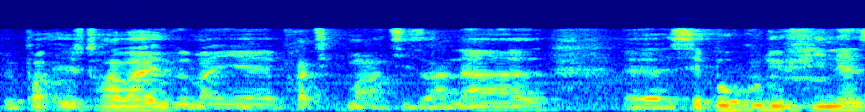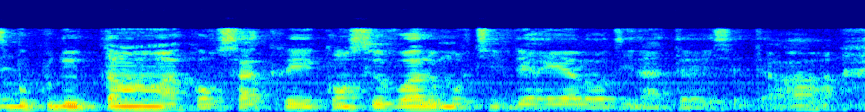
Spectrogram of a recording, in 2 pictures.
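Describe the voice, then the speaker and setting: A man speaks at a moderate pace in a fairly low voice with monotone, flat intonation, and noticeable background noise can be heard. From Cameroon, Douala. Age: 40s. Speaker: visual artist. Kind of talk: interview. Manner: halting.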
